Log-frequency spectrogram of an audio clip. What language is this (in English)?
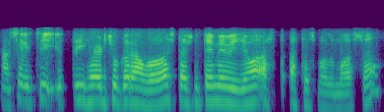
Kashmiri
